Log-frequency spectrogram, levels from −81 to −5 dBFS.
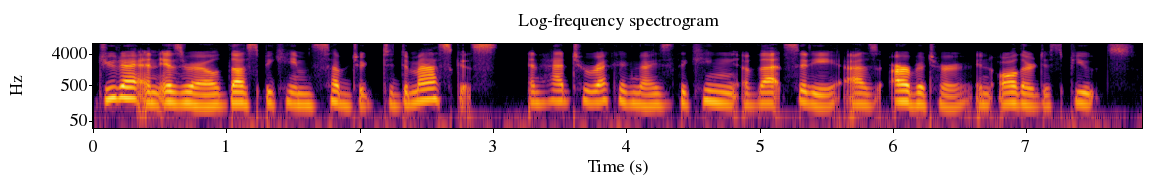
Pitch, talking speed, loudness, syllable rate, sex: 165 Hz, 175 wpm, -22 LUFS, 5.0 syllables/s, female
